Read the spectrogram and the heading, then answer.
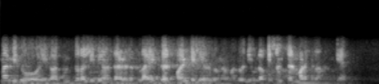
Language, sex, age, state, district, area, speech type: Kannada, male, 18-30, Karnataka, Mysore, urban, conversation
